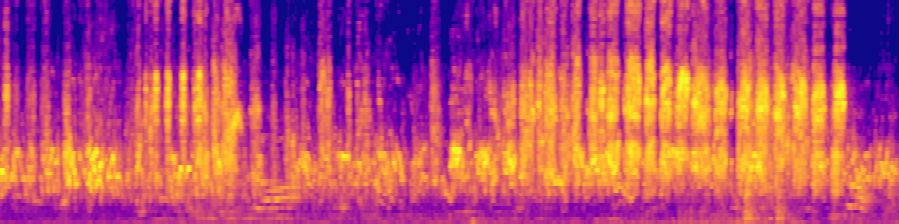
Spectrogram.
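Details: Budgerigars in an aviary colony, a dense, continuous chorus of overlapping chirps, squeaks and warbled chatter from many birds, with a scratchy rubbing texture throughout.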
